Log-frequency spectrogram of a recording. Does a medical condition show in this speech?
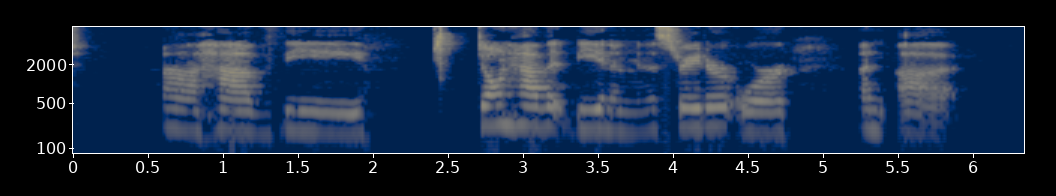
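No.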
